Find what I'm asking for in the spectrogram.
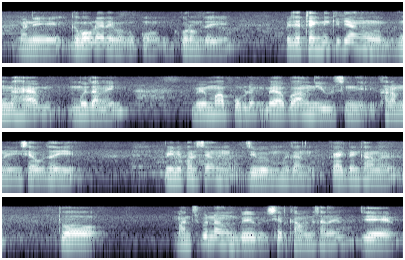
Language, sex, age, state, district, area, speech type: Bodo, male, 30-45, Assam, Kokrajhar, rural, spontaneous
